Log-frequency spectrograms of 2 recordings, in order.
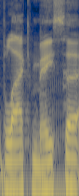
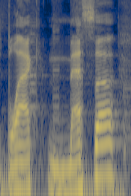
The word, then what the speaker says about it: Black Mesa: like it and yeah originally the voice actor mispronounced black Mesa as black Messa but thankfully that seems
